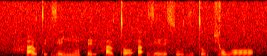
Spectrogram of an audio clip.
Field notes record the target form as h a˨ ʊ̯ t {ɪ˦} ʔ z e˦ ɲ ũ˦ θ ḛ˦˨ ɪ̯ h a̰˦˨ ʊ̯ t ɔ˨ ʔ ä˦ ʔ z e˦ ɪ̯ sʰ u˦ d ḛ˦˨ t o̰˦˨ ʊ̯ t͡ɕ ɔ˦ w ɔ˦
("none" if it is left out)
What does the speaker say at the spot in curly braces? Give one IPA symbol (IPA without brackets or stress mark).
ɪ˦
